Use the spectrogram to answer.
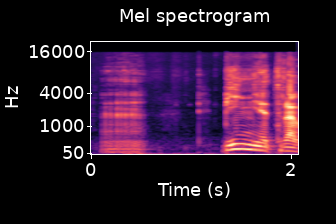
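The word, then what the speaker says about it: vignette: 비니에트라고 그래요. 비니에트. 지자는 발음이 안 되고, 바인은 와인하고 같은 거예요.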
